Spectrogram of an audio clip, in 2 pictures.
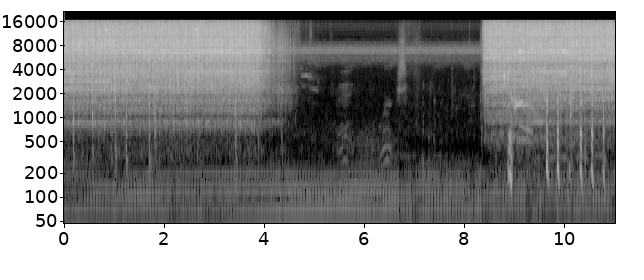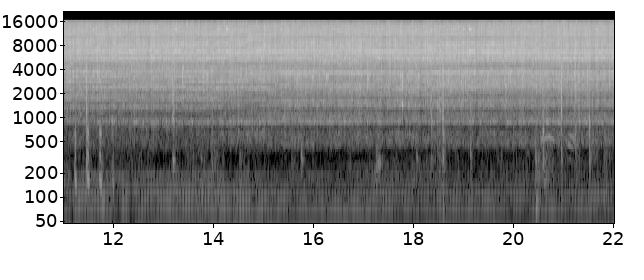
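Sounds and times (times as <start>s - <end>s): corn kernels ticking: 0.0s - 4.8s, 8.4s - 22.0s
feeder spinner hissing: 0.0s - 4.9s, 8.4s - 22.0s.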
